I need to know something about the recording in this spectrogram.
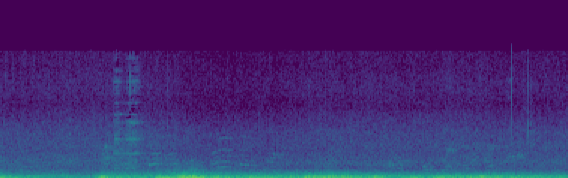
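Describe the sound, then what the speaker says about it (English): Deep thunder rumbles roll through a rainstorm on Molokai, with a sharp crack followed by a long, heavy low rumble over steady rain hiss. "Just had some big thunder, which we don't get very often."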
